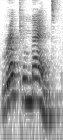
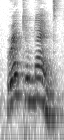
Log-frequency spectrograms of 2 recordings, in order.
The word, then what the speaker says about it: recommend: là đề xuất là recommend. Từ này trọng âm rơi vào âm tiết số 3 nhé. Say it again, recommend.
